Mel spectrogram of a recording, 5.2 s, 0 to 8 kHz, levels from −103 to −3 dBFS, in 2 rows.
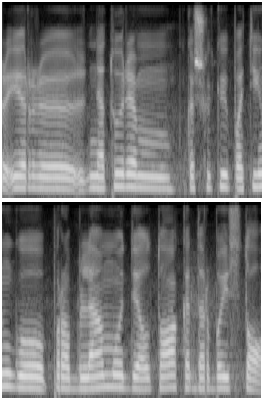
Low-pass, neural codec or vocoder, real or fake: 7.2 kHz; none; real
